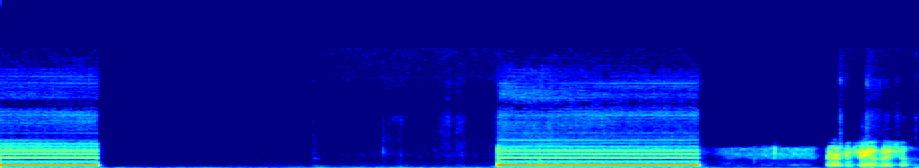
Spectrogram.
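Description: Long steady telephone ringback tones sound twice with a silent gap between them, before a person answers and starts talking at the end.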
